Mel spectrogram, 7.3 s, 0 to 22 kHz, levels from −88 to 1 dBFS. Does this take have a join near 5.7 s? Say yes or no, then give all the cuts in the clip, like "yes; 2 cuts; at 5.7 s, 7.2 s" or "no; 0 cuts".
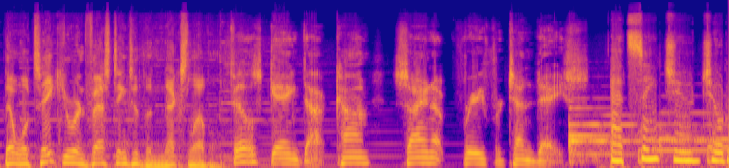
yes; 1 cut; at 5.7 s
